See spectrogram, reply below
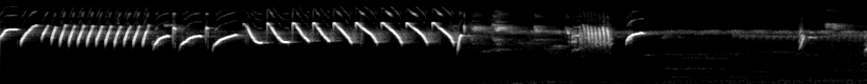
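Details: Canary teacher song used for song training: rapid rolling trills of swept whistled notes for about five seconds, then a quieter stretch with a few single chirps and faint background noise.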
